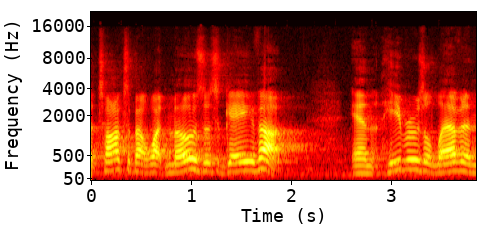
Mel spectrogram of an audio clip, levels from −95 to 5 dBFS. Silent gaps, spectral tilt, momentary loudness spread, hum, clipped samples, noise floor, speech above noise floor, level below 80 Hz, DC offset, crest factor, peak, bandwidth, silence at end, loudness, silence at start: none; -4.5 dB/octave; 11 LU; none; under 0.1%; -47 dBFS; 28 dB; -74 dBFS; under 0.1%; 20 dB; 0 dBFS; 13.5 kHz; 0 s; -19 LUFS; 0 s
